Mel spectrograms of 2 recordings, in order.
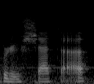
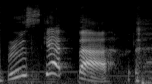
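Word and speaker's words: bruschetta: of how she said how we say it in North America bruetta but they said it's brucea every time and she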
